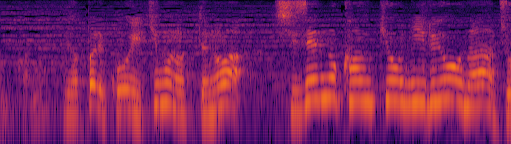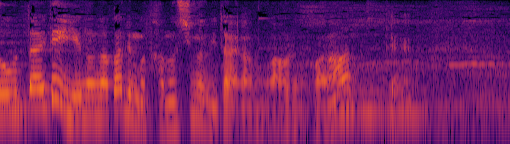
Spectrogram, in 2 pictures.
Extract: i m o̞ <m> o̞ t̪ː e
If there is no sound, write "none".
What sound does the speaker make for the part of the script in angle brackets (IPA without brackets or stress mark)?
n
